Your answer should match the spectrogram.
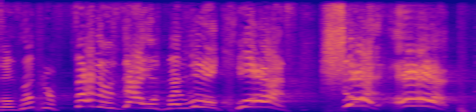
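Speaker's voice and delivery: high-pitched, raging shout; angry yelling. Acted. Hamster yelling at the birds in the cage, furious shout. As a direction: scream threats at full pitch.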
